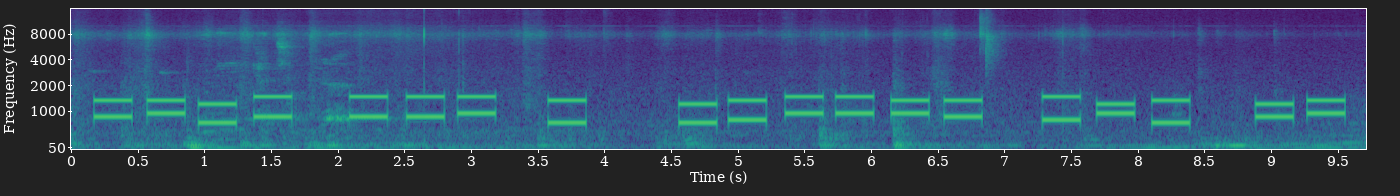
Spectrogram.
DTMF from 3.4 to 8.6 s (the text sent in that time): 2 15##08 6*2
